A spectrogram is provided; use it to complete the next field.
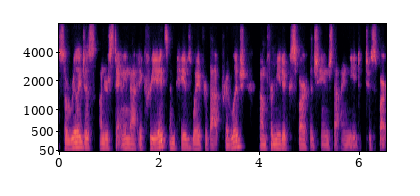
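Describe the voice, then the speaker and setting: Speaking at a fairly quick pace in a plain, everyday voice, a man with a fairly low pitch talks with a Canadian accent. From Canada, Toronto. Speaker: youth workshop facilitator. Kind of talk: webinar presentation. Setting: online webinar.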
